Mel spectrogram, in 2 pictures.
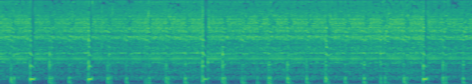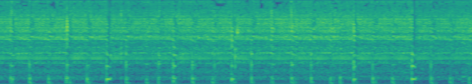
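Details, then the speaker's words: Diesel heater run on diesel mixed with filtered used engine oil, heard at shutdown: irregular wet glugging pulses about eighty a minute over a steady fan hum. Fuel was found in the air inlet; owner suspects flooded combustion chamber, or condensation. "sounds like liquid in there maybe the combustion chain is flooded I don't know if you can FL these things or not would have thought so"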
